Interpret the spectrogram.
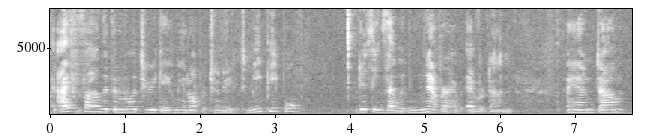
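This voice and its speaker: A woman's voice: lowish voice, moderate pace. An older woman, a military veteran, remembering her service informally in an interview. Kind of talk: casual reminiscing in an interview. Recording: distant microphone, clearly noisy room.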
